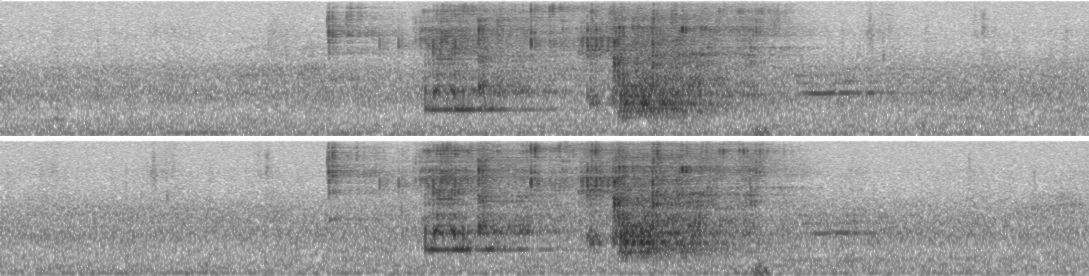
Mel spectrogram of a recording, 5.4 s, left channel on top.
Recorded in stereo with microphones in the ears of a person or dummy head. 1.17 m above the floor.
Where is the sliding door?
35° left (ahead or behind), 9 m.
